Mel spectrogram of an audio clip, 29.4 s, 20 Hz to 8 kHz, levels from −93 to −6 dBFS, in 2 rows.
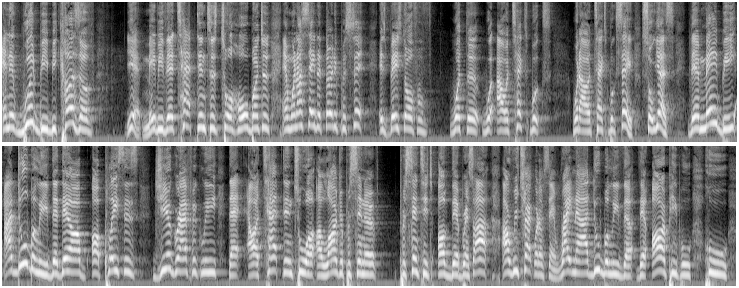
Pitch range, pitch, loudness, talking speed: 190-235 Hz, 215 Hz, -15 LUFS, 160 wpm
